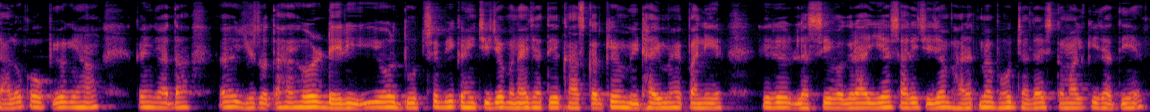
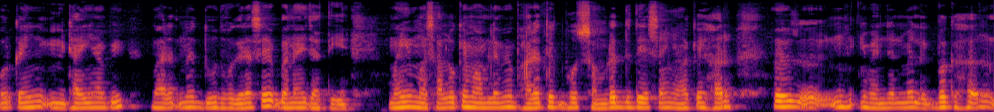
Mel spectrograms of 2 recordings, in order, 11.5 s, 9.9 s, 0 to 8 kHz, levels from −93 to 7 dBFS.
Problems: constant background noise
